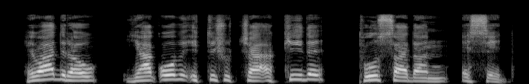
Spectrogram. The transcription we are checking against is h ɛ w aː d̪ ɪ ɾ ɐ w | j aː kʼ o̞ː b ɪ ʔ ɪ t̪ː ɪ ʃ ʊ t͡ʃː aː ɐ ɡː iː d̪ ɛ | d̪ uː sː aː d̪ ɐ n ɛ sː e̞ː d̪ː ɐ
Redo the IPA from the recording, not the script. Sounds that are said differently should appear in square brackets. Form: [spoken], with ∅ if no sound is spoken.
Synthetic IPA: h ɛ w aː d̪ ɪ ɾ ɐ w | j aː kʼ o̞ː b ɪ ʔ ɪ t̪ː ɪ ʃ ʊ t͡ʃː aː ɐ [kː] iː d̪ ɛ | [t̪] uː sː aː d̪ ɐ n ɛ sː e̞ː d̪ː ɐ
